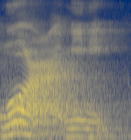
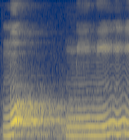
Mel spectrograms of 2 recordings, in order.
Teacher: sukun ditekan dan sifatnya syiddah jadi tertahan aliran suaranya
